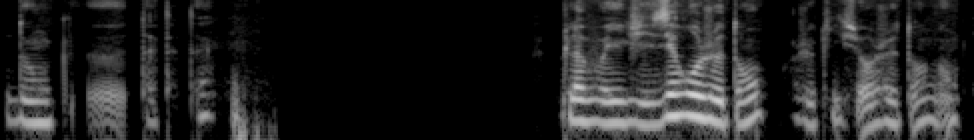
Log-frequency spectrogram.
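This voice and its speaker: A nervous man walking through a phone tutorial, speaking quietly and haltingly with many fillers. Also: a little high, sing-song, vocal fry, breathy edge, no room sound. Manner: speaking quietly late at night. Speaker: tutorial maker. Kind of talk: screen-recorded phone tutorial.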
